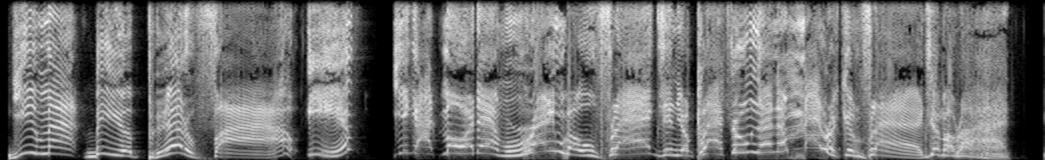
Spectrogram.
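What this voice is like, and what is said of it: Thick put-on Southern accent. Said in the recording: “you got to do it with like a thicker southern accent”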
